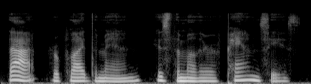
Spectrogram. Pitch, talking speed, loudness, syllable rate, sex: 165 Hz, 175 wpm, -19 LUFS, 4.6 syllables/s, female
